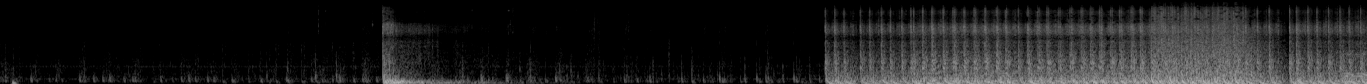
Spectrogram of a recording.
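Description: Gunfire in the mobile game PUBG Mobile: scattered faint shots and a sharp burst at first, then a loud, dense sustained volley of rapid automatic fire that fills the last few seconds.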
